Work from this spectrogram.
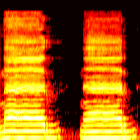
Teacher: itu tipis, nar. Bibirnya itu menyengir, bibirnya menyeringai. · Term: tarqiq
